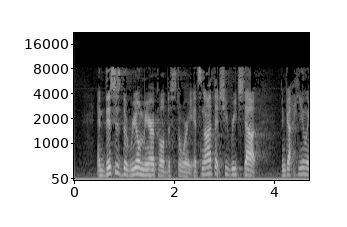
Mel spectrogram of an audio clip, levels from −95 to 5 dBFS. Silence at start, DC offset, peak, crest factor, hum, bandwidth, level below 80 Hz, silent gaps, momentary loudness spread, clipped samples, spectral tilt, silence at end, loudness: 0.45 s; 2%; -6 dBFS; 20 dB; none; 8.8 kHz; -54 dBFS; none; 7 LU; under 0.1%; -4 dB/octave; 0 s; -26 LUFS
